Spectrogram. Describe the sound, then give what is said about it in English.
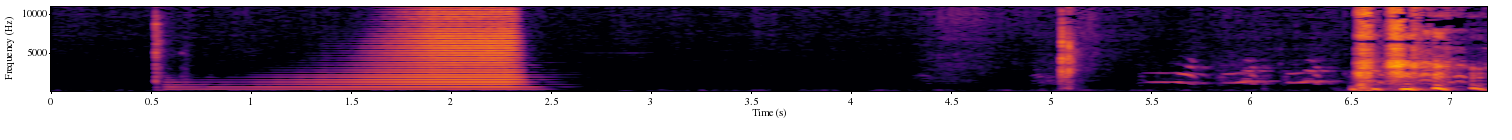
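A seagull gives a few loud, harsh cries near the end, following a long sustained horn-like note, a sharp click and some faint chirps. “I presume it's not the seagull.”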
